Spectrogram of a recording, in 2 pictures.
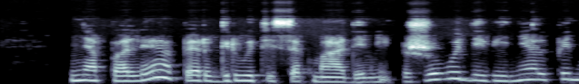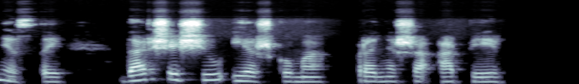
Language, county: Lithuanian, Marijampolė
